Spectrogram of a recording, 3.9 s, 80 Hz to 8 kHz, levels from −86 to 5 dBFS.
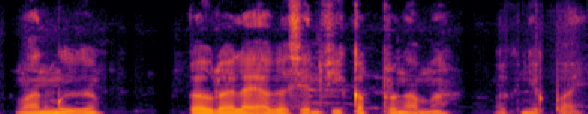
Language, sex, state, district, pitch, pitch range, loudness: Wancho, male, Arunachal Pradesh, Longding, 100 Hz, 90-105 Hz, -21 LUFS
